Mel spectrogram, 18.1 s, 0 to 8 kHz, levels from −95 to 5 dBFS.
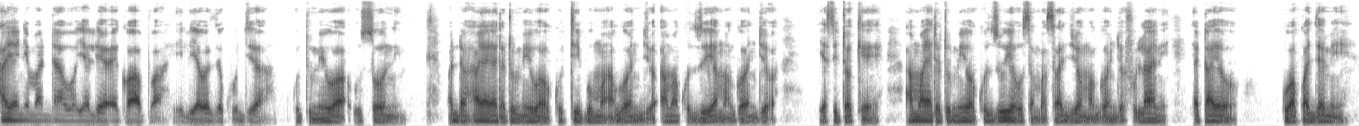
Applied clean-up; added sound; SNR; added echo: none; none; none; none.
